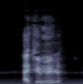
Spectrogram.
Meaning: second-person singular present indicative/subjunctive of accumuler
- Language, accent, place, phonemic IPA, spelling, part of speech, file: French, France, Lyon, /a.ky.myl/, accumules, verb, LL-Q150 (fra)-accumules.wav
